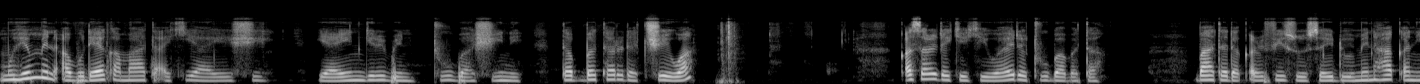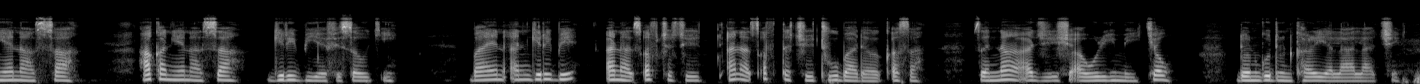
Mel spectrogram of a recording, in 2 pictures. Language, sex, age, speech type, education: Hausa, female, 15-29, spontaneous, tertiary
